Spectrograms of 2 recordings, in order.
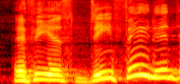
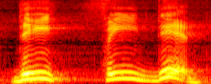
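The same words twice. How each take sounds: First: Said in the usual way. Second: "Defeated" broken up to bring out "feet"; syllable-by-syllable wordplay. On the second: Shown as a demonstration. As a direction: sound out "Defeated" slowly as de-FEET-ed. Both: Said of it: "it means he has no feet".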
